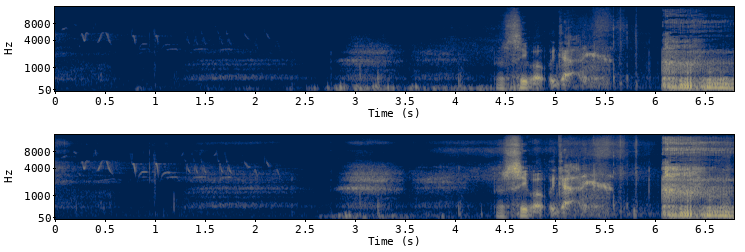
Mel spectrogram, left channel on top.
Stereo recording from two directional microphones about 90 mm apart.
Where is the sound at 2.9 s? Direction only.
35° left (ahead or behind).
